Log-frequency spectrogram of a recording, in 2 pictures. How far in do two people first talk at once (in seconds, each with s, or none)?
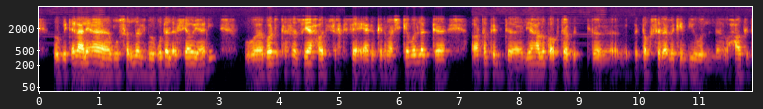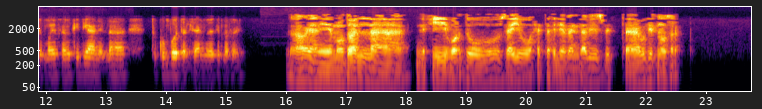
none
